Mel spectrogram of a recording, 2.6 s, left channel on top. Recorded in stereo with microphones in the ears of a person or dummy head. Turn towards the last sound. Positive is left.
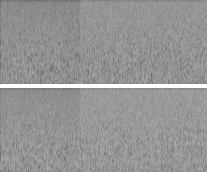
No sound to turn to.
